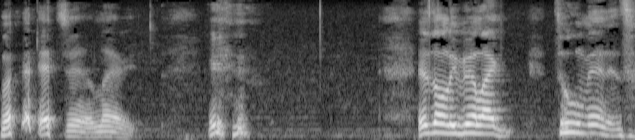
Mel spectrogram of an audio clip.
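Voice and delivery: helpless laughter swamping the words. Speaking on a podcast two minutes in, laughing uncontrollably. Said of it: "I can't stop laughing".

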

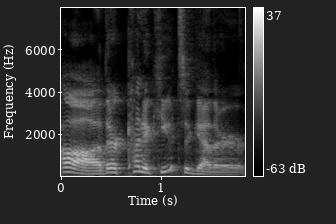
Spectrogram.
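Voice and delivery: ordinary talk

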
